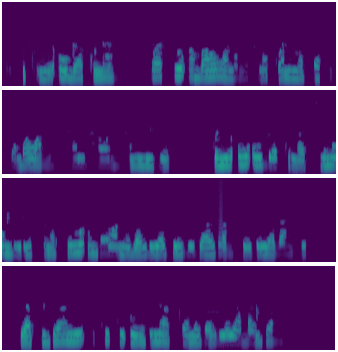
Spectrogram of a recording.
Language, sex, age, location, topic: Swahili, female, 25-35, Nakuru, government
